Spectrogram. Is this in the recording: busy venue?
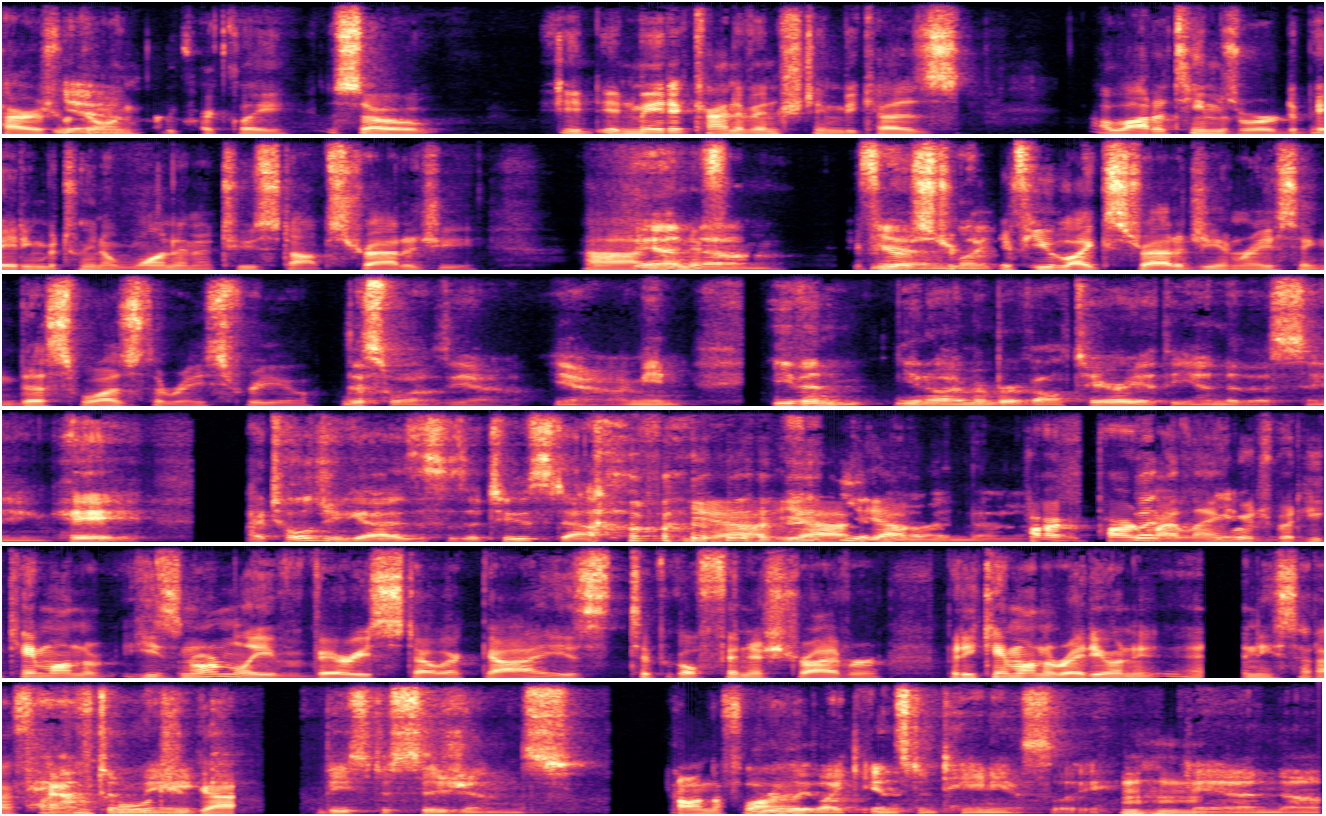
no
